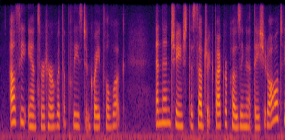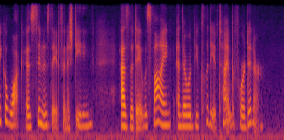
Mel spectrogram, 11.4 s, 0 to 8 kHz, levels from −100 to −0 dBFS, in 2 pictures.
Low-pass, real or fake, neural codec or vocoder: 7.2 kHz; fake; codec, 24 kHz, 0.9 kbps, WavTokenizer, large speech release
